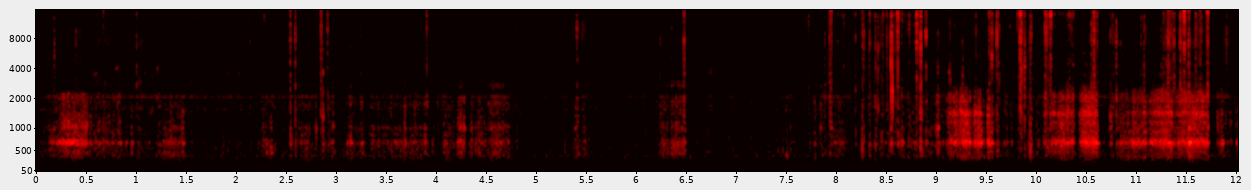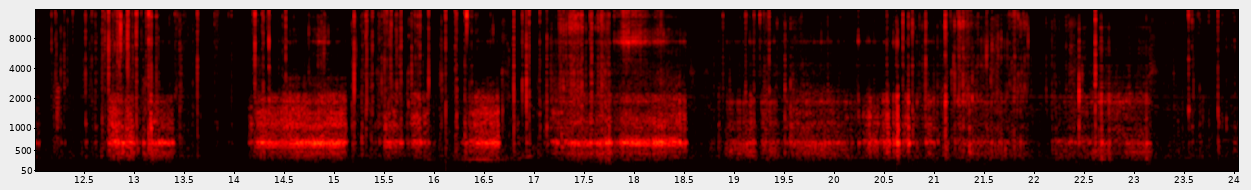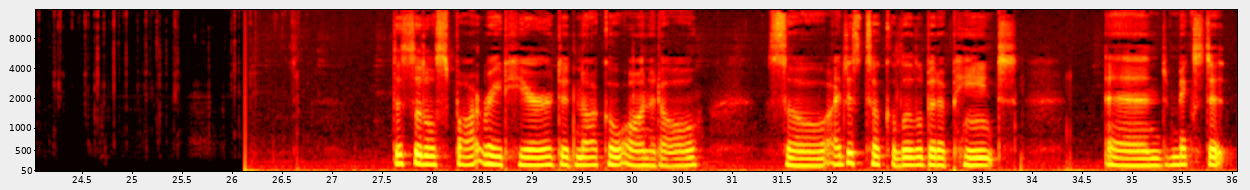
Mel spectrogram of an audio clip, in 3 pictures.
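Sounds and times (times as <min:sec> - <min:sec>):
faint scratching and crinkling: 0:00.0 - 0:36.0.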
